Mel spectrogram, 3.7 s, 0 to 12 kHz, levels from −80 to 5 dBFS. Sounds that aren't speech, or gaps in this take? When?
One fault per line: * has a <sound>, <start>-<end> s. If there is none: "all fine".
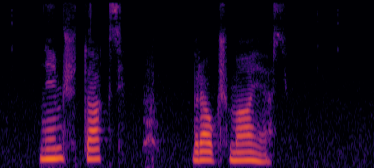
* has a bark, 1.4-1.8 s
